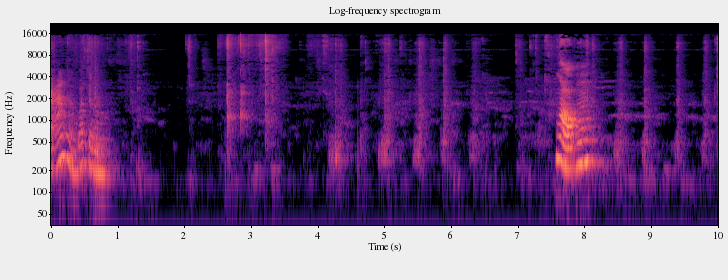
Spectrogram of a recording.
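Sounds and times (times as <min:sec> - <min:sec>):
person chewing radish crunches: 0:02.0 - 0:07.6, 0:08.3 - 0:10.0.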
